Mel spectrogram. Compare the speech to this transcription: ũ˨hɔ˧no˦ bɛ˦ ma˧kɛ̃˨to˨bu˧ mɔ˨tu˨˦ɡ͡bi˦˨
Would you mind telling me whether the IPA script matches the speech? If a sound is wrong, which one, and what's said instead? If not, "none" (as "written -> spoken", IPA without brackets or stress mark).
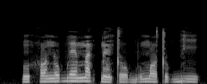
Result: k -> k͡p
